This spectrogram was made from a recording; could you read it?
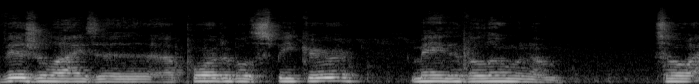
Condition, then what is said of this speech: ALS (motor neuron disease). If it's a little bit slurred, that's fine.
